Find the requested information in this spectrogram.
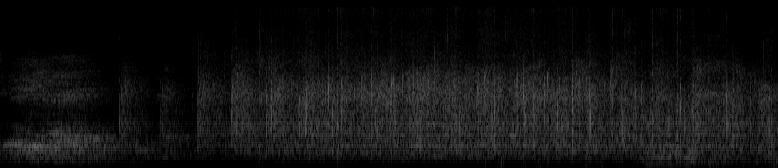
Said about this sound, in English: That was a very poor clap offering. You've got to bring the roof down.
